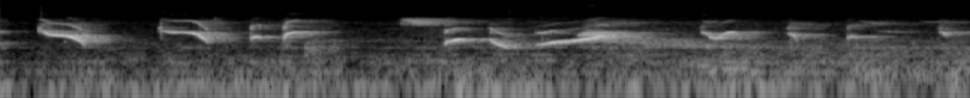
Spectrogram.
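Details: Horsfield's babbler song used as tutoring material for cage songbirds: short slurred whistles rising and falling in quick succession, some notes sharp and clipped, a faint low hum beneath.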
